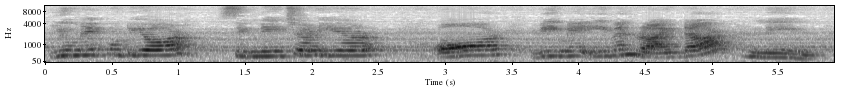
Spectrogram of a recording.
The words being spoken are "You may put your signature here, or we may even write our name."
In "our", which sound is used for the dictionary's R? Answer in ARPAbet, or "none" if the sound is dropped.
R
